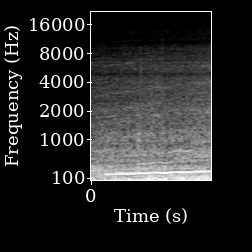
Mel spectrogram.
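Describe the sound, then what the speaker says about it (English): A Nissan Skyline R34 GT-T engine hums steadily and rises slightly in pitch as it revs, loud and close, with no one talking. "that airy RPM revving through the rev ranges"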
